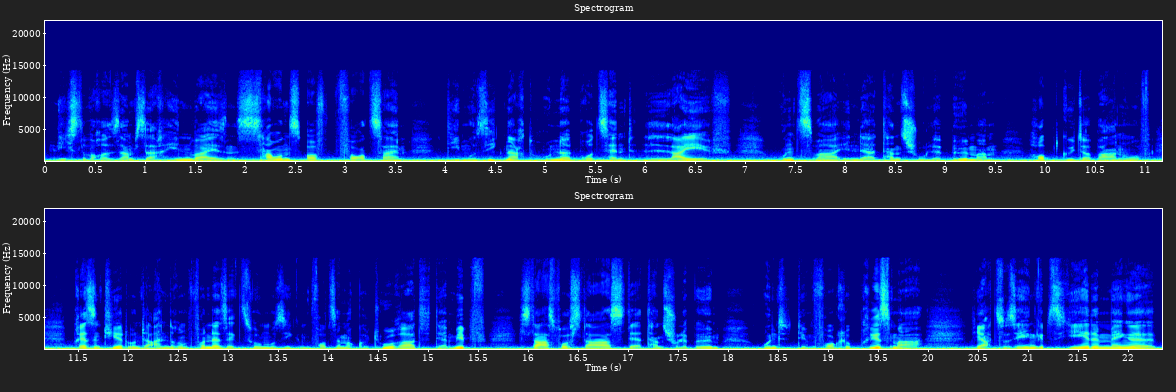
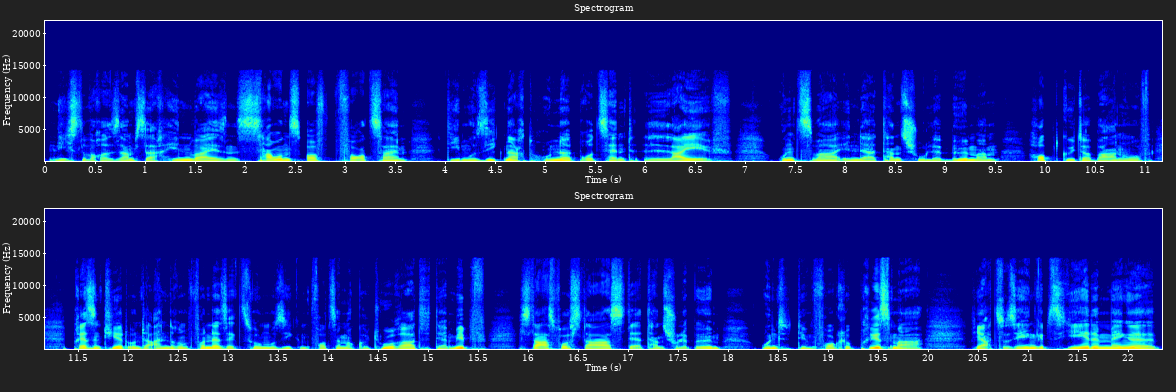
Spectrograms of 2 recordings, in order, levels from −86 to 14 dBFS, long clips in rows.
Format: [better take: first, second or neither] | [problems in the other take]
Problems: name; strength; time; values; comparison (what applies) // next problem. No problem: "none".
second | low rumble; noticeable; throughout; 15 dB below the speech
